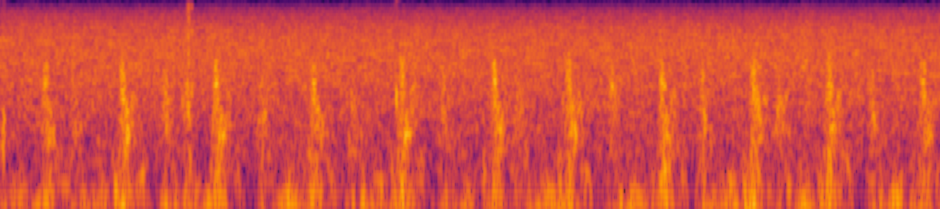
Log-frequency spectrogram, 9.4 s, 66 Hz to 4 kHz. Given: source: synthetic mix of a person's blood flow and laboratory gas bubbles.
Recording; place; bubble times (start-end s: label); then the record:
Doppler ultrasound of blood flow; precordium
0.01-0.08 s: bubbles
1.80-1.94 s: bubbles
3.93-4.01 s: bubbles
From the record:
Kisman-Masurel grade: 123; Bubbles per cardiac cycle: 1 to 2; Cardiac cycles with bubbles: 10 to 50%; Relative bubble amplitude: loud (0.450 to 0.775); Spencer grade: 2 (many but less than half of the cardiac periods contain bubble signals, singularly or in groups); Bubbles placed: anywhere in the cardiac cycle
